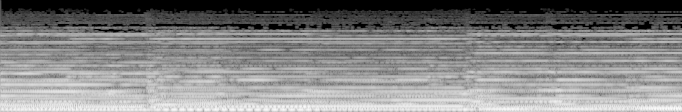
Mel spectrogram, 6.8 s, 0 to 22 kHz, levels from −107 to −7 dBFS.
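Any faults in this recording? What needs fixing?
No faults turn up in this audio, so nothing needs to be fixed.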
